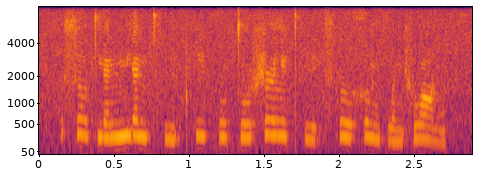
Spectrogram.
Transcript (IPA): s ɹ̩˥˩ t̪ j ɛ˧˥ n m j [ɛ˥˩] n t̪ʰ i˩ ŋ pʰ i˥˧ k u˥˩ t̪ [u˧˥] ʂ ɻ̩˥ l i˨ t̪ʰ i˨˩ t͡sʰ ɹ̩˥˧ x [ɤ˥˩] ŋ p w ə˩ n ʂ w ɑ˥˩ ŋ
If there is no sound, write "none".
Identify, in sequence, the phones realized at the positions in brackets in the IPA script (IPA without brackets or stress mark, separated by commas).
ɛ˥˩, u˧˥, ɤ˥˩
